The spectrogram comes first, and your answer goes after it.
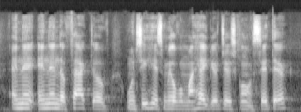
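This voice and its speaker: This man talks at a fairly quick pace in a fairly high voice with ordinary pitch variation. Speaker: husband in court show divorce case. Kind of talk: courtroom testimony. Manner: loud.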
